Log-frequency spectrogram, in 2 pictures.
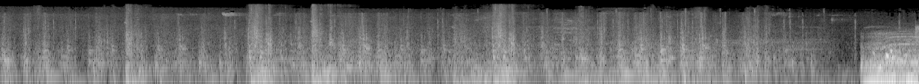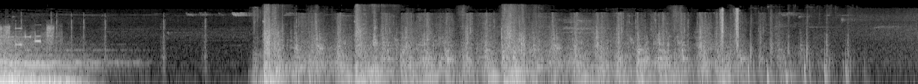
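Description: Wooden walls and ramps snap into place with rapid knocks and clatter.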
